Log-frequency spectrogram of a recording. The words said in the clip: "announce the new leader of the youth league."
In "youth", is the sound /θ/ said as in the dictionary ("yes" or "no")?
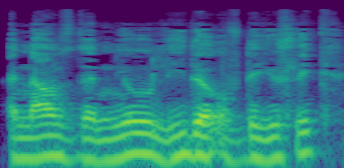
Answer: no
